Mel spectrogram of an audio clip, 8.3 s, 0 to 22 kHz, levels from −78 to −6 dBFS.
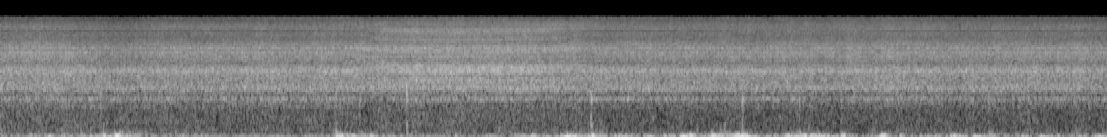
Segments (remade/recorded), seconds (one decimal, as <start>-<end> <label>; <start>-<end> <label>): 0.0-5.4 recorded; 5.4-6.6 remade; 6.6-8.3 recorded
